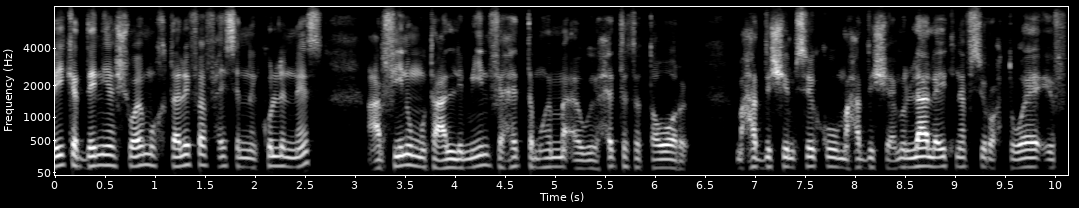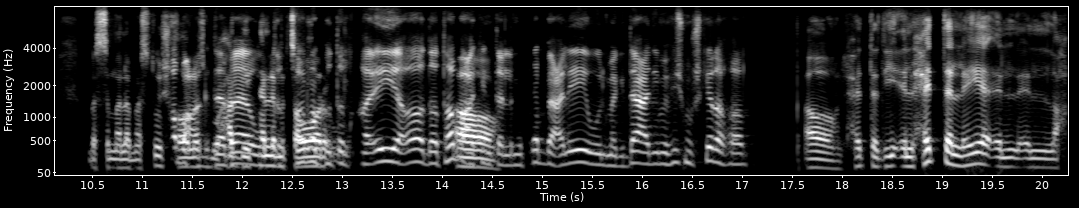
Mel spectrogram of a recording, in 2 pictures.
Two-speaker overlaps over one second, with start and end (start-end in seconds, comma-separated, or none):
11.3-13.1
